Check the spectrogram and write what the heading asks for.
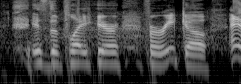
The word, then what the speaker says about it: Rekow: That is Rekow, is how his last name is pronounced.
